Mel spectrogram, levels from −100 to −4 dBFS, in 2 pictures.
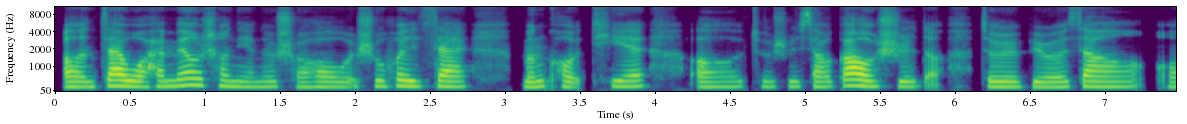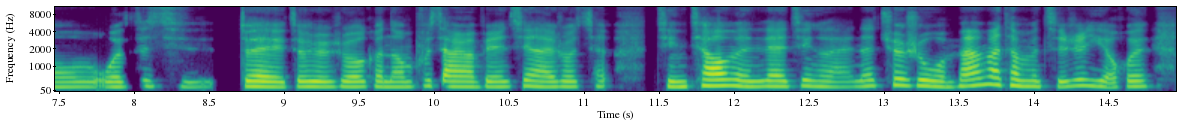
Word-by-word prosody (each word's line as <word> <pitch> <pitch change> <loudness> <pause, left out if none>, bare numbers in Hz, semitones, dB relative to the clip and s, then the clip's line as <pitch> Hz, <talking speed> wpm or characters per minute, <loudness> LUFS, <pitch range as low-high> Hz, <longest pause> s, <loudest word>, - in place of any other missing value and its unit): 呃， 195 0 +2
在 225 +2 +7
我 210 -2 +5
还 210 - -1
没 220 +3 +1
有 255 0 +4
成 225 -3 -3
年 195 -2 -4
的 195 +1 -5
时 200 - -9
候， 190 0 -2
我 190 - -6
是 215 - -4
会 215 0 +2
在 205 -1 +1 0.3
门 195 +1 -1
口 200 -3 -3
贴， 210 0 -2 0.3
呃， 195 +1 -3
就 200 -2 -10
是 195 0 -8
小 195 0 -2
告 230 -1 +7
示 200 -1 -4
的。 - - -9 0.2
就 200 - -2
是 195 0 0
比 190 0 -4
如 185 0 -1
像， 200 -1 0
呃， 190 0 -5
我 195 0 -1
自 205 +3 -11
己 190 -3 -11
对， 200 -2 +4
就 200 +1 -1
是 195 -1 +2
说 195 -1 0
可 200 0 -3
能 195 0 -2
不 220 +3 -8
想 210 -2 +2
让 195 -1 +1
别 200 - -1
人 195 - -1
进 220 +3 -3
来 200 -2 +2
的 - - 0
时 - - -3
候 200 - 0
写 205 +1 -11 0.3
“请 200 -1 0
敲 230 +2 +6
门 210 -3 +1
再 210 -1 +2
进 220 +1 -3
来”。 195 -2 -5
那 215 +2 -3
确 250 +2 0
实 235 -1 +1
我 210 -2 +2
妈 220 +5 +3
妈 280 0 +3
他 250 -3 +1
们 215 -1 0
其 200 -1 -4
实 235 +2 -1
也 205 -5 -2
会， 210 +2 -3
200 Hz, 275 characters per minute, -20 LUFS, 195-215 Hz, 0.3 s, 在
